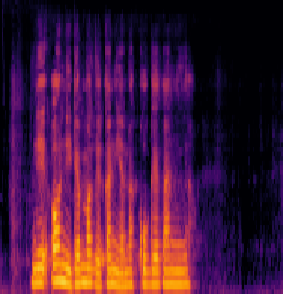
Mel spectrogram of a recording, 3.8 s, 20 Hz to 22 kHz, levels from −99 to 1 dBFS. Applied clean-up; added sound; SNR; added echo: neural mask model DeepFilterNet 3.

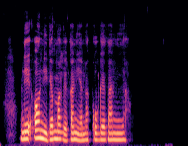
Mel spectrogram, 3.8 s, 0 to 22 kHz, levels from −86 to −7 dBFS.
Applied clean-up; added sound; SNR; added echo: neural mask model Resemble Enhance denoiser.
